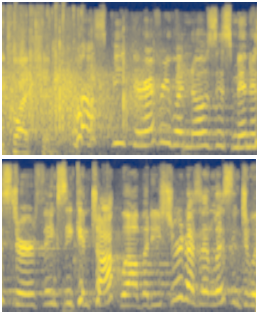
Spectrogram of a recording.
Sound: applause

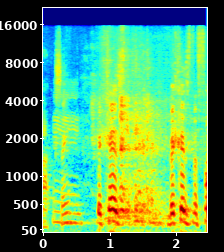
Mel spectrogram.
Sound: audience laughs

